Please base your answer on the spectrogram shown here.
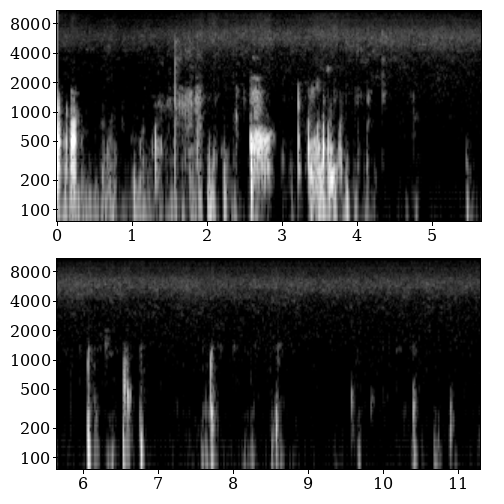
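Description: Irregular gurgles, squelches and short pops, busier at first and then sparse. Active bowel sounds of normal digestion.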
